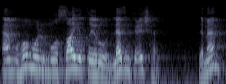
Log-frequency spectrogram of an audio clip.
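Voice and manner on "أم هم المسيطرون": slow recited verse; Quran recitation. Acted. Teacher reciting a verse to students, slow chant.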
